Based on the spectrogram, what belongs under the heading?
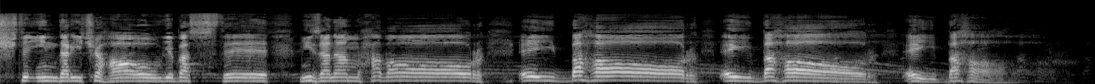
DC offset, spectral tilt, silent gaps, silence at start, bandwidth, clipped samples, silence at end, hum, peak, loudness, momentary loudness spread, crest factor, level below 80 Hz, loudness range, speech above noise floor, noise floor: under 0.1%; -4 dB/octave; none; 0 s; 11.5 kHz; under 0.1%; 0.9 s; none; 0 dBFS; -18 LUFS; 10 LU; 18 dB; -60 dBFS; 3 LU; 37 dB; -56 dBFS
